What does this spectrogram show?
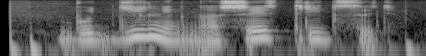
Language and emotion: Russian, neutral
